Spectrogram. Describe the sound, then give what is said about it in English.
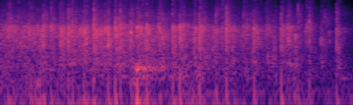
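Audience applause welcoming a couple onto the stage during a church service: dense, steady clapping that fills the whole stretch at an even level with no voices over it. “Give them a hand.”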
